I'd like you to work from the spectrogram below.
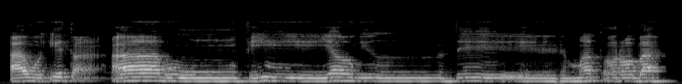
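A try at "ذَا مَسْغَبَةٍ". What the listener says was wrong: Bukan mat tapi mas sin mas gobah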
